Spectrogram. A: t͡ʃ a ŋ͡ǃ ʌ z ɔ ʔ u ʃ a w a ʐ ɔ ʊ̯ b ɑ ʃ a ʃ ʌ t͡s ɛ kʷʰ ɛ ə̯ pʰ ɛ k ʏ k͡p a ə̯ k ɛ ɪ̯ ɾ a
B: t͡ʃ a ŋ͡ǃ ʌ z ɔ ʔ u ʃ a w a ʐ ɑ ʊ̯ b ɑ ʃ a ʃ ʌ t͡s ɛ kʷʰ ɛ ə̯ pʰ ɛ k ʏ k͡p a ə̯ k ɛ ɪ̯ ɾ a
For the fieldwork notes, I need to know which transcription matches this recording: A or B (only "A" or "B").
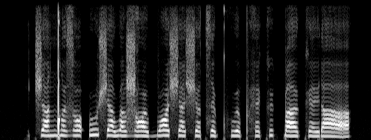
B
